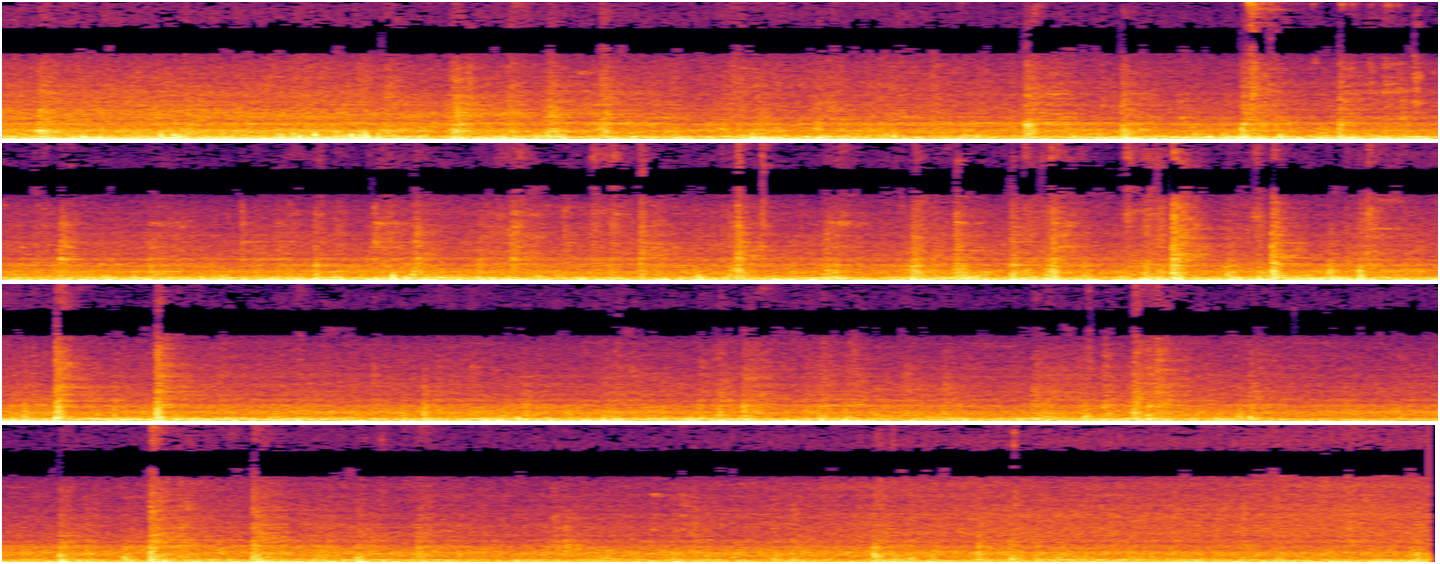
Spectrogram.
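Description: Passenger train coach running along the track, heard from its window: a steady rumble with wheels clicking over the rail joints. It is louder for the first couple of seconds while the coach passes under a bridge.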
